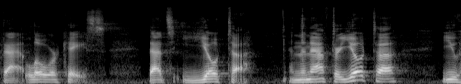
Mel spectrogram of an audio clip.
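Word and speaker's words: iota: moment Yoda Kappa lambda now yota if we were to pronounce it in slow motion would be yota yota and it makes an e sound because it starts on an e yota yota so that one is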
